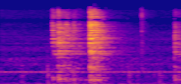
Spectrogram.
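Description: A lid set onto a cooking pot of steaming oil-free corn chatpata, giving a couple of soft metallic clinks with a sharper clatter in the middle, close by, over faint kitchen hum.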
